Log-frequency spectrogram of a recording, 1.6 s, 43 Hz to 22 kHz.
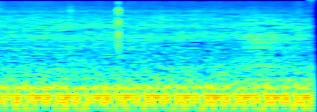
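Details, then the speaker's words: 2001 Dodge Dakota quad cab AWD, 151,291 miles, restarted after fitting a new size 27 Walmart Everlast battery in place of the failed Interstate one; it started very quickly, then settled into a steady low rumble with an even pulse and no knocks or misses; normal idle. "So, you hear how quick that started? That's quick. Wow. I don't think I've ever started that fast in a long time. But this thing's in top tune."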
